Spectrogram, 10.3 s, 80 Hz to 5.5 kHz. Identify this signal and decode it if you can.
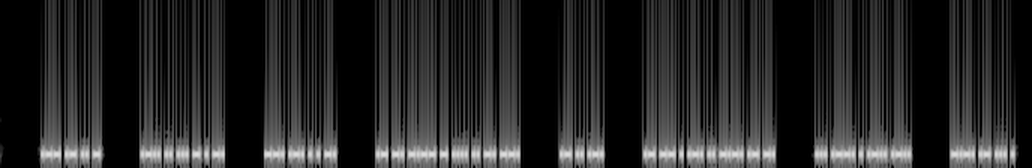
Morse code, heard as a keyed tone, about 60 wpm, 550 Hz. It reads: WAIT LISTEN GREEN ANYTHING AIR AMERICAN SPELL CASE
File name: 632 words / 632 Words 60WPM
